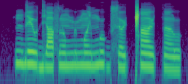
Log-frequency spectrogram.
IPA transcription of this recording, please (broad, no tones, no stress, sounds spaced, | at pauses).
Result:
n d e u̯ d j a f l ũ m ʉ m õ i̯ m u ɡ s ɵ y̯ ǁ ã y̯ t ɐ̃ u̯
